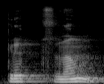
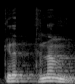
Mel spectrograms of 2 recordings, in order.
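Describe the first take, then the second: First: The s sound is heard between t and n. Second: The s sound is left out between t and n. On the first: The speaker calls it right. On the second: The speaker calls it wrong.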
